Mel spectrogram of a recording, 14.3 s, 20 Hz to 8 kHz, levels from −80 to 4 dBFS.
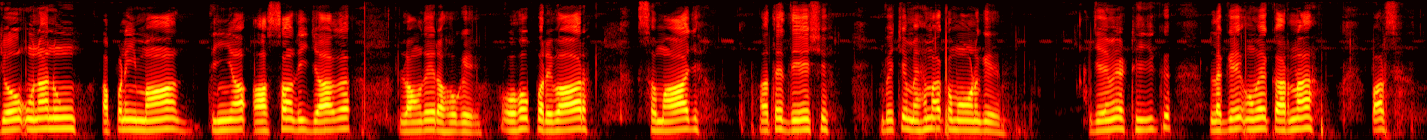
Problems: none marked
